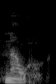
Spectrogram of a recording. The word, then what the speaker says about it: Nauru: Se escribe tal y como suena, Nauru. Y veáis exactamente dónde está situada.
